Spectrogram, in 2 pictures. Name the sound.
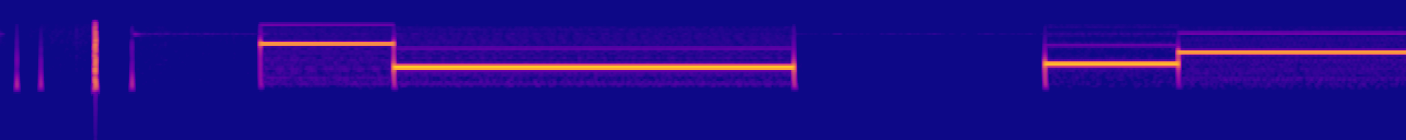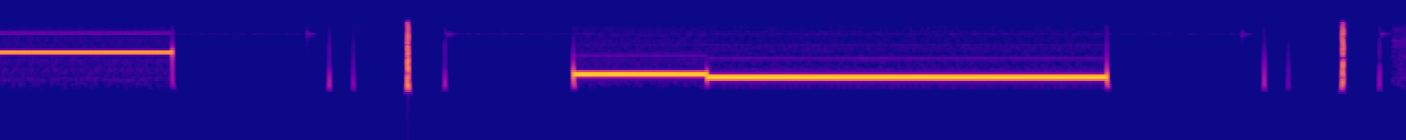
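radio dispatch alert tones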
